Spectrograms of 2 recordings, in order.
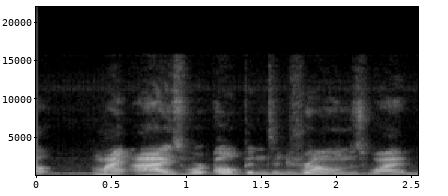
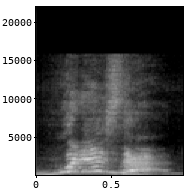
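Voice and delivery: much higher, louder startled question; suddenly alarmed by the noise; 7 dB louder than usual. Retold or imitated. Retelling alarm at strange noise.

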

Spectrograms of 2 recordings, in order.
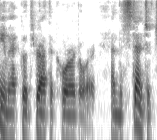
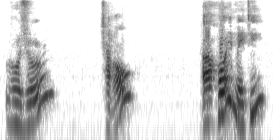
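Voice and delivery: tentative greetings, each pitched higher; trying out greetings; 8 semitones higher, 5 dB louder, slower than usual. A narrator's reading. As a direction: test each greeting on a stranger, rising. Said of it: "she tried other languages".

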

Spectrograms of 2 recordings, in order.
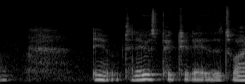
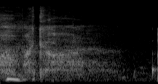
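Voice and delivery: drawn-out whisper; 6 dB quieter, much slower than usual. Real, not acted. Trailing off, exhausted.

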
